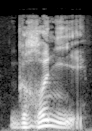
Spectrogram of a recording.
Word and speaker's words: grenier: Remember this R here at the end will give you the sound E, nier, grenier.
